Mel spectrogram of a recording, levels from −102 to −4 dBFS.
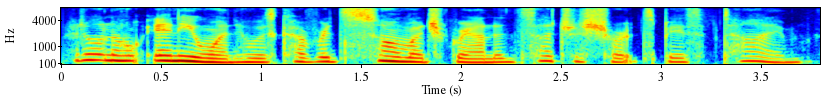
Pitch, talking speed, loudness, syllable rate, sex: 220 Hz, 285 wpm, -17 LUFS, 6.4 syllables/s, female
